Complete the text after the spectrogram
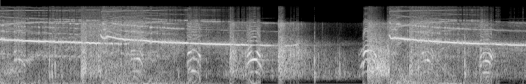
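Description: Fireworks whistle loudly with a slowly falling pitch.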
